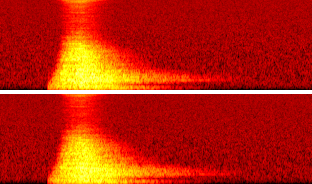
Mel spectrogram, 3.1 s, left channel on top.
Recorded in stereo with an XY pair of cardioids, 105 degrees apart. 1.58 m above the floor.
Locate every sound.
0.5 s a whoosh: 30° left, 3.5 m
